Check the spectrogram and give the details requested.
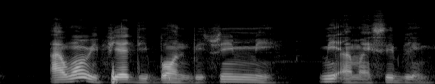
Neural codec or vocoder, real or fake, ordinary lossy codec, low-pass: none; real; none; 14.4 kHz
